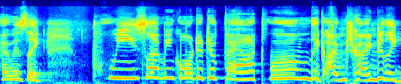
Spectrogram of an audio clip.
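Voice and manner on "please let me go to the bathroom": put-on baby voice. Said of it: "guilt trip the nurse with my baby voice".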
